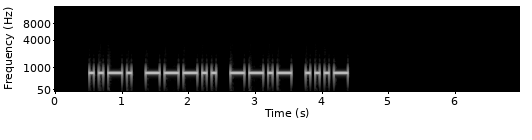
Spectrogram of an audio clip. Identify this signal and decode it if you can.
Morse code, heard as a keyed tone, about 17 wpm, 700 Hz. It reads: F8QV
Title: DXCC-100 Call Signs - 4 Characters - 17wpm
